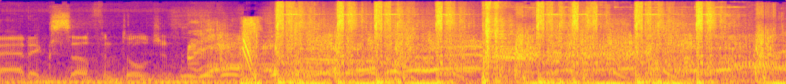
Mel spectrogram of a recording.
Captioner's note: snarling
